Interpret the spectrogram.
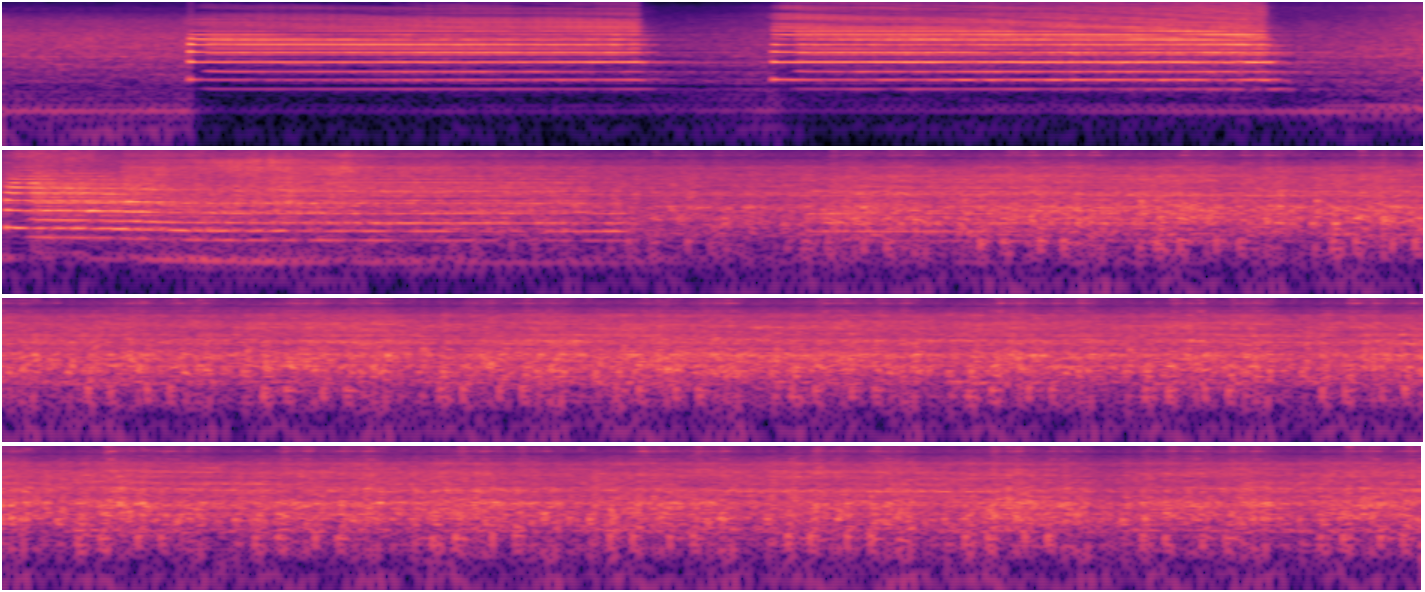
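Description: Diesel locomotive's horn sounds three long blasts as the train approaches, the last one dropping in pitch as the locomotive passes. Then the express's passenger coaches rush past at speed with a steady rumble and the clickety-clack of wheels over the rail joints.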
